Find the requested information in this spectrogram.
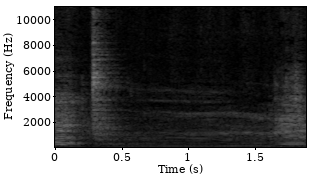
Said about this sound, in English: These contented cows live at Windhurst Farm, which is part of the University of Bristol Veterinary School, and we're a few miles southwest of the city. I'm in the calf shed, which, as its name suggests, has stalls on either side of a central area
